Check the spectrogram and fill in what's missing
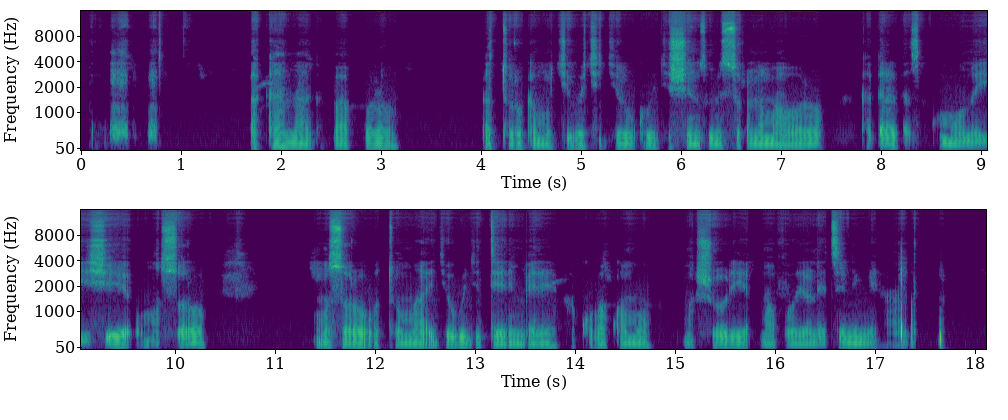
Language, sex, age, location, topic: Kinyarwanda, male, 25-35, Kigali, finance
